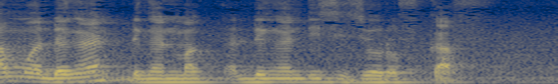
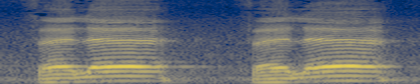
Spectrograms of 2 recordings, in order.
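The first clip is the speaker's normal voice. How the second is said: "fala" with la leaned on, louder; gentle pressure on lam; 5 semitones higher, 10 dB louder, much slower than usual. Shown as a demonstration. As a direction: lean into the la of "fala". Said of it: "Kita gentle pressurekan sedikit di huruf lam". ("fala" dengan tekanan pada huruf lam)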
